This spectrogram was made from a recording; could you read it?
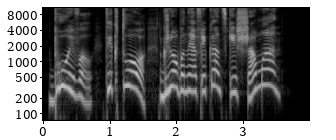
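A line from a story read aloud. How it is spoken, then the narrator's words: Yelling. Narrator (Russian): Иэн заорал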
